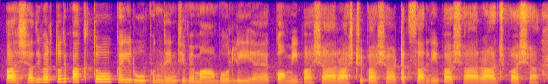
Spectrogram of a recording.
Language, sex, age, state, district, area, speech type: Punjabi, female, 45-60, Punjab, Amritsar, urban, spontaneous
